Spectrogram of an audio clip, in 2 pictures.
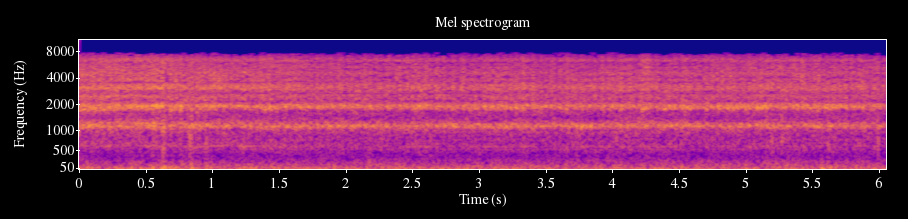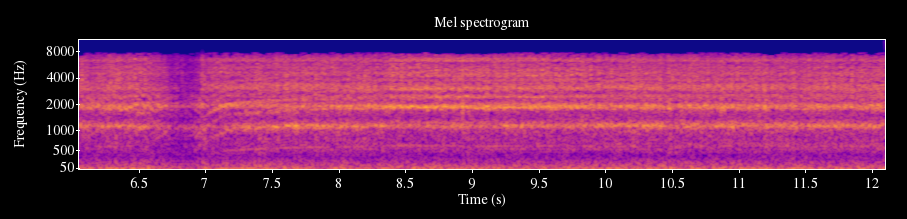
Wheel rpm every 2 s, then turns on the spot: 160, 160, 160, 120, 160, 160.
none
